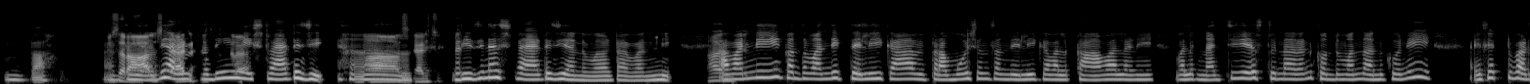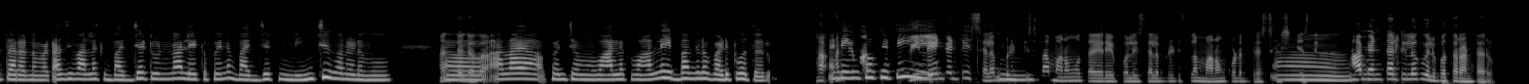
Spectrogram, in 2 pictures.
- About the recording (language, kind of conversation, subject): Telugu, podcast, సెలబ్రిటీల జీవనశైలి చూపించే విషయాలు యువతను ఎలా ప్రభావితం చేస్తాయి?
- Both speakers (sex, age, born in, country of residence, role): female, 20-24, India, India, guest; male, 30-34, India, India, host
- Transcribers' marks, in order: in English: "స్ట్రాటజీస్"; in English: "స్ట్రాటజీ"; in English: "బిజినెస్ స్ట్రాటజీ"; in English: "స్ట్రాటజీ"; other background noise; in English: "ప్రమోషన్స్"; in English: "ఎఫెక్ట్"; in English: "బడ్జెట్"; in English: "బడ్జెట్‌ని"; in English: "అండ్"; in English: "సెలబ్రిటీస్‌లా"; in English: "సెలబ్రిటీస్‌లా"; in English: "డ్రెసింగ్స్"; in English: "మెంటాలిటీ‌లోకి"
